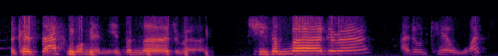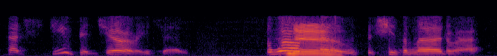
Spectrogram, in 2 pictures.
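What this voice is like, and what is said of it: Put-on Cajun British accent. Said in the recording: “your Cajun British accent is excellent”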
